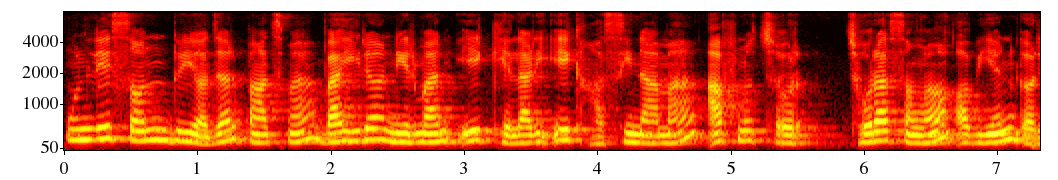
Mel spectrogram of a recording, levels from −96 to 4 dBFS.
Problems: none marked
